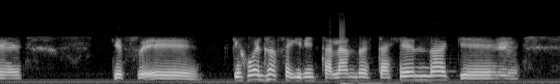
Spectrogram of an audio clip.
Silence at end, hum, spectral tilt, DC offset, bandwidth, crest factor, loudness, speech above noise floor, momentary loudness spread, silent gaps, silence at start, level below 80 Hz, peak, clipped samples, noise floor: 0.05 s; none; -5.5 dB/octave; under 0.1%; 9 kHz; 18 dB; -19 LUFS; 26 dB; 15 LU; none; 0 s; -60 dBFS; -2 dBFS; under 0.1%; -45 dBFS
